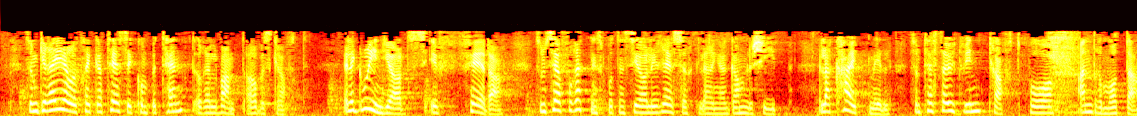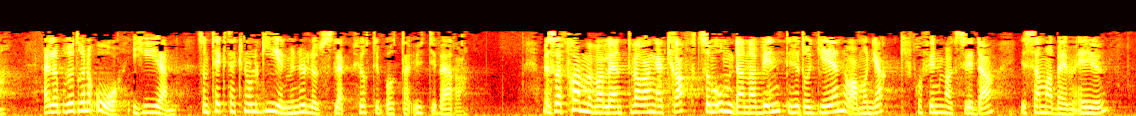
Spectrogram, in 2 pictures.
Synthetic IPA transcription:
sɔmɡʁæɪəɾɔt̪ʰʁɛkːəʁt̪ʰɪlsɛɡ̚kʰʊmpət̪ʰɛnt̪ʰɔ̰ːʁɛləʋɑnt̪ʰɑ̰ʁbæɪskʰɾɑ̰ft̪ | ʔɛlːəɡɹiːnjɑːd̪sɪfeːd̪ɑsɔmseːʁfɔʁɛt̪nɪŋspʰʊt̪ɛnsɪɑːlɪʁeːsʏʁkləɾɪŋɑʋɡɑmləʃiːp | ʔɛlːəkʰɑɪpmɪl | sɔmt̪ʰɛst̪ɑɾʉːt̪ʋɪnkʰʁɑft̪pʰɔʔɑ̰nd̪ʁəmoːt̪ə | ɛlːəɾbʁøːd̪ʁənəʔoːɪhyːən | sɔmt̪ʰɛkːt̪ʰɛknʊlʊɡiːənmɛnʉlɔpslɛphʏʁt̪ɪboːt̪ɑ̰ʔʉːt̪ɪʋæːʁɑ̰ | mɛnsɔæfʁɑmːøʋəlɛnt̪ʋɑʁɑŋəkʰɾɑft̪sɔmʊmd̪ɑnːəʋɪnːt̪ʰɪlhʏd̪ʁʊɡeːno̰ːɑmʊnjɑkːfʁɔfɪnmɑʁksʋɪd̪ɑisɑmːɑʁbæɪmɛ̰ʔeːʉː

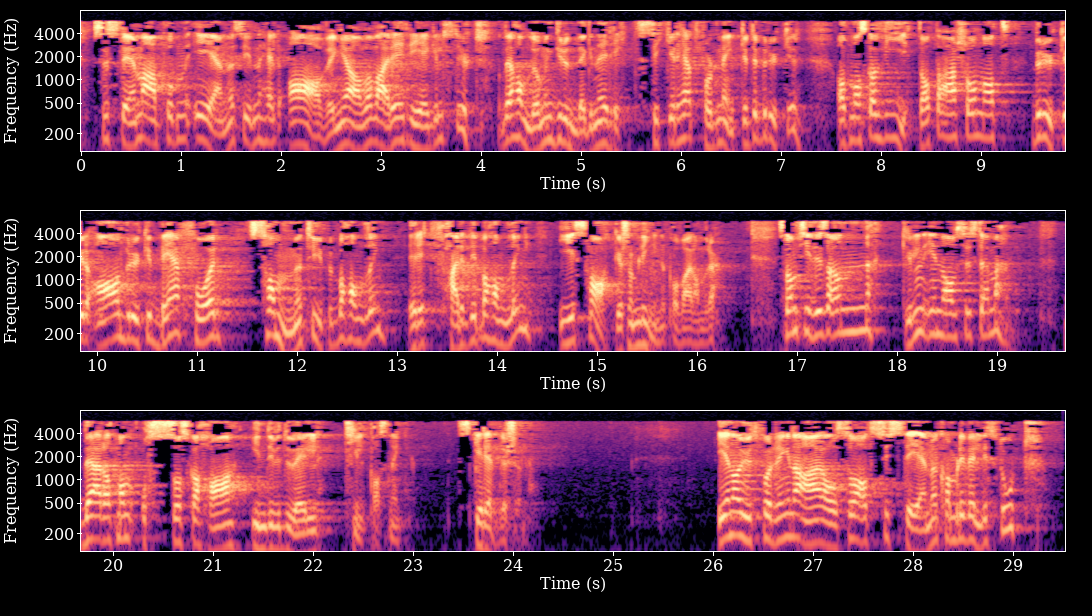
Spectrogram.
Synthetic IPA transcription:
sʏst̪eːməæɾpʰɔd̪ɛneːnəsiːd̪n̩ɦeːlt̪ɑːʋhɛŋɪɑʋɔʋæːɾəɾeːɡəlst̪yːʈɔd̪ɛɦɑnd̪əɾʊɔmɛnɡɾʉnːlɛɡːənəɾɛt̪sɪkːəɾheːt̪fɔɖɛnɛŋkəlt̪əbɾʉːkəɾ | ʔɑt̪mɑnskɑʋiːt̪əɑt̪̚d̪ɛæʂɔnːɑt̪ | bɾʉːkəɾɑːɔbɾʉːkəɾbeːfɔɾsɑmːət̪ʰyːpəbəɦɑnd̪lɪŋɾɛt̪fæɾd̪ɪbəɦɑnd̪lɪŋɪsɑːkəʂɔmlɪŋnəpʰɔ̰ʋæ̰ɾɑ̰nd̪ɾə̰ | sɑmt̪ʰiːd̪ɪs̬ɔæɾjʊnœkːəlnɪnːɑʋsʏst̪eːmə | d̪ɛæɾɑt̪mɑnɔsːɔskɑhɑːɪnd̪ɪʋɪd̪ʉɛlːt̪ʰɪlpʰɑ̰snɪ̰ŋ | skɾɛd̪ːəʂɛ̰m | ɛnɑʋʉːt̪fɔɾd̪ɾɪŋənəæɾɑlsɔɑt̪sʏst̪eːməkʰɑnbliːʋɛld̪ɪst̪uːʈ

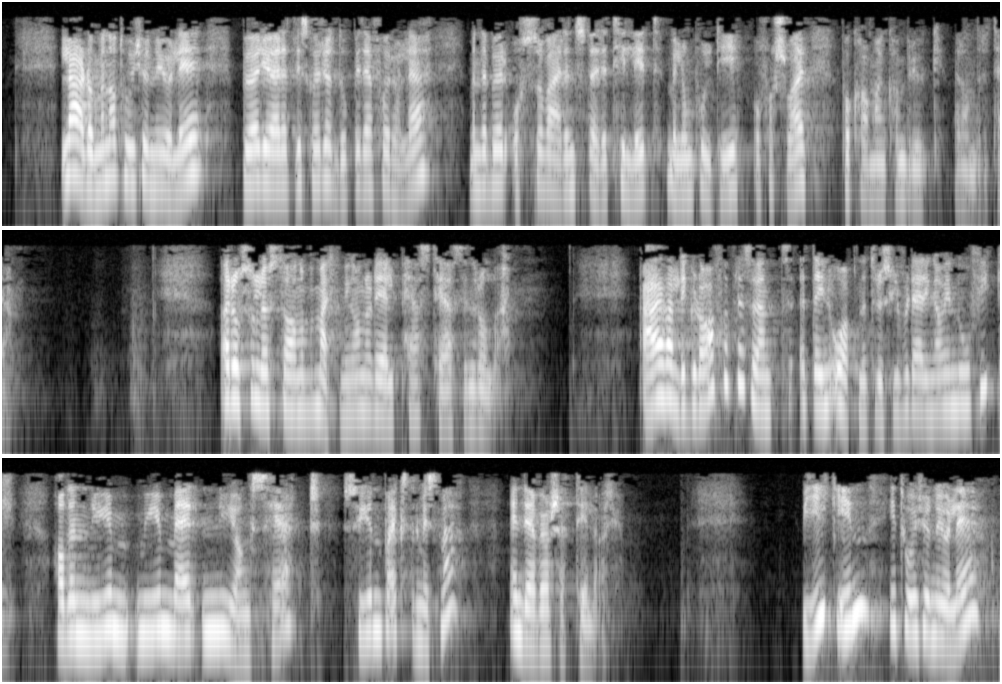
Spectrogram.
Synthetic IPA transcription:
læːɖɔmənɑt̪ʰuːəçʉːənəjʉːlɪb̥øːɾjøːɾəɑt̪ʋɪskɑlɾœd̪ːəʊpːɪd̪ɛfɔɾhɔlːəmɛnd̪ɛbøːɾɔsɔʋæːɾəɛnst̪œɾət̪ʰɪlːɪt̪mɛlːɔmpʰʊlɪt̪ʰiːʔɔfɔʂʋɑːɾpʰɔkʰɑːmɑnkʰɑnbɾʉːkə̥ʋæ̰ɾɑnd̪ɾət̪ʰɪ̰l | hɑ̰ːɾɔsɔlœst̪ʰɪlhɑnːɔmbəmæɾknɪŋɑnɔɖɛjɛlːəpʰeːɛst̪ʰeːsɪnɾɔlːʔə̰ | ʔæ̰ɪæɾʋɛld̪ɪɡlɑːfɔɾpʰɾɛsɪd̪ɛnt̪ɑt̪̚d̪ɛnʔoːpnət̪ʰɾʉsl̩ʋʉɖeːɾɪŋɑʋɪnuːfɪkːhɑd̪ːəyːmyːəmeːɾnyːɑŋseːʈ | syːnpʰɔɛkst̪ɾɛmɪsmə | ɛnd̪ɛːʋɪhɑʂɛt̪ʰːɪlə̰ɾ | ʋɪjɪkːɪnɪːt̪ʰuːəçʉːənəjʉːlɪ

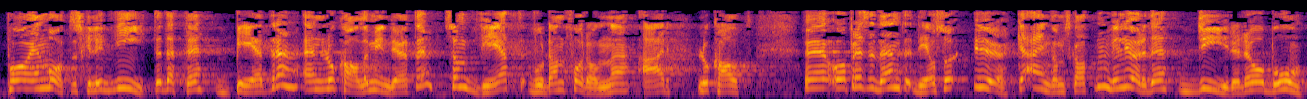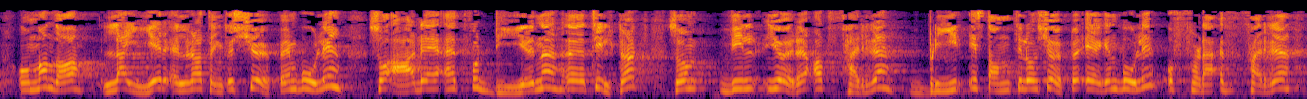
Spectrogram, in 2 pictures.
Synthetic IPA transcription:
pʰɔɛɪnmoːt̪əskʉlːəʋiːt̪əd̪ɛt̪ːəbeːd̪ɾəʔɛnlʊkʰɑːləmʏnd̪ɪheːt̪əɾsɔmʋeːt̪ʋʊɖɑnfɔɾhɔlənəæɾ | lʊkʰɑːlt̪ | ɔpʰɾɛs̬ɪd̪ɛnt̪d̪ɛɔsɔøːkəʔæɪnd̪ɔmskɑt̪ːn̩ʋɪljøːɾəd̪ɛd̪yːɾəɾəɔbuː | ɔmːɑnd̪ɑlæɪəɾɛ̰lːəɾhɑʈʰɛŋk̚t̪ɔçøːpəæɪnbuːlɪ | sɔʔæɖɛɛt̪fɔɖyːɾənət̪ʰɪlt̪ɑːk | sɔm | ʋɪljøːɾəʔɑt̪færəblɪɾɪst̪ɑnt̪ʰɪlɔɕøːpəʔeːɡənbuːlɪɔffærə

